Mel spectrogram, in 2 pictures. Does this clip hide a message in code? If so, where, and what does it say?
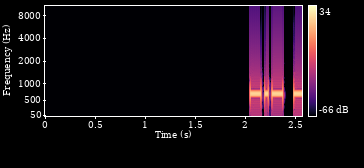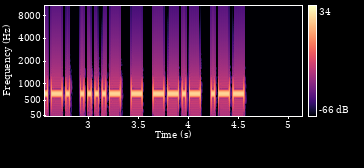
Yes: Morse code from 2.1 to 4.6 s, heard as a keyed tone, about 32 wpm, 700 Hz. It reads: KG4TQW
